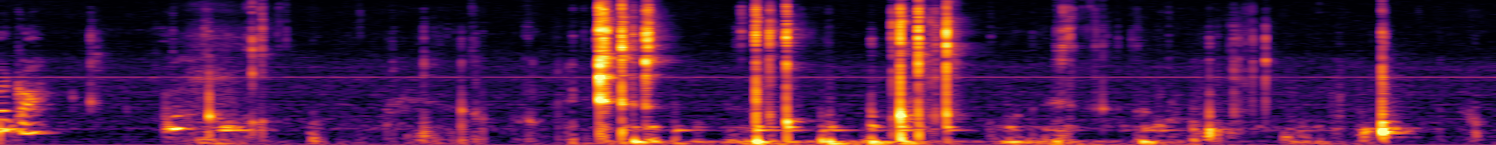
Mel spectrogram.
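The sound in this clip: Someone chews a leftover slice of pizza, with many soft, irregular bites and crunchy, wet mouth sounds, a few sharper crunches standing out among quieter chewing.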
